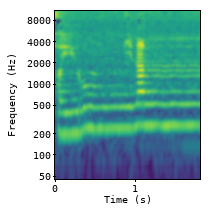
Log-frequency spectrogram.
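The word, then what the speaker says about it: خَيْرٌ مِنَ: Nah, khairum M-nya ini harus dengung nih di sini khairum minan. Ini M di depannya ada M. Jadi agak dilamain gitu loh bacanya ya. Khairum. Nah, ini ada N, depannya ada N. Minan seperti itu, didengungkan ya.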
